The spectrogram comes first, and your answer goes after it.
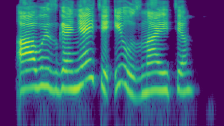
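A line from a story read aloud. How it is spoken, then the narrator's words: Short laugh. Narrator (Russian): хохотнул Андрей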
